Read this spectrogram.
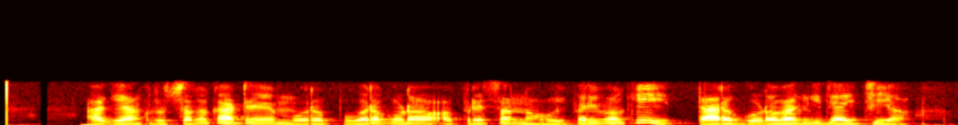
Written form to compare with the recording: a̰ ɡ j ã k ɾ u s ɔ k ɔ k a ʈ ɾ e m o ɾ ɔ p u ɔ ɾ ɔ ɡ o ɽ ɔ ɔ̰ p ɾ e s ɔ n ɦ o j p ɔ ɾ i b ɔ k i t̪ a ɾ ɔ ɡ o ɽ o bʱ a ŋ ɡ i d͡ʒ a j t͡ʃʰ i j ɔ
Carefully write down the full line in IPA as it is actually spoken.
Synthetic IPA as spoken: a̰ ɡ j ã k ɾ u s ɔ k ɔ k a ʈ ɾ e m o ɾ ɔ p u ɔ ɾ ɔ ɡ o ɽ ɔ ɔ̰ p ɾ e s ɔ n ɦ o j p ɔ ɾ i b ɔ k i t̪ a ɾ ɔ ɡ o ɽ ɔ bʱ a ŋ ɡ i d͡ʒ a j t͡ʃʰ i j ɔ

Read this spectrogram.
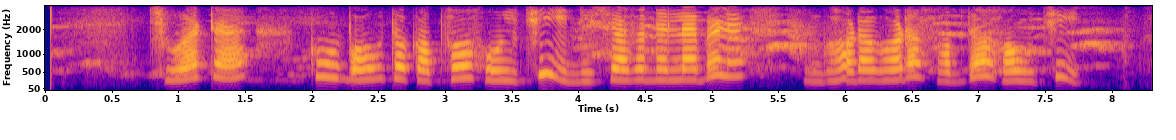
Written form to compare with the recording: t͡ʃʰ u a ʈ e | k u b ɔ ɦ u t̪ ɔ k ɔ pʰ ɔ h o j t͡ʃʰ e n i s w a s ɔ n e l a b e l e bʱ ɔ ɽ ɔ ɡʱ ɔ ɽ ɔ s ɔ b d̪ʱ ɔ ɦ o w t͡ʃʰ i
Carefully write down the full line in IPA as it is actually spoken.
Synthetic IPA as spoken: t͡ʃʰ u a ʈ a | k u b ɔ ɦ u t̪ ɔ k ɔ pʰ ɔ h o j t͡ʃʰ i n i s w a s ɔ n e l a b e ɭ e ɡʱ ɔ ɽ ɔ ɡʱ ɔ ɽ ɔ s ɔ b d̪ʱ ɔ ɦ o w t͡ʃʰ i

